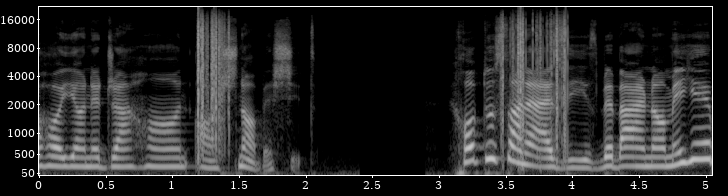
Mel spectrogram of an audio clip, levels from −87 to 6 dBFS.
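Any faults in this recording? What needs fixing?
Cable scratch noise occurs twice: 1.19 to 1.44 s, about as loud as the speech, and 3.45 to 3.97 s, a little quieter. Both are dense, uneven rustling bursts, likely from a worn connector whose contact resistance fluctuated. Replace or reseat the cable and secure it against movement.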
